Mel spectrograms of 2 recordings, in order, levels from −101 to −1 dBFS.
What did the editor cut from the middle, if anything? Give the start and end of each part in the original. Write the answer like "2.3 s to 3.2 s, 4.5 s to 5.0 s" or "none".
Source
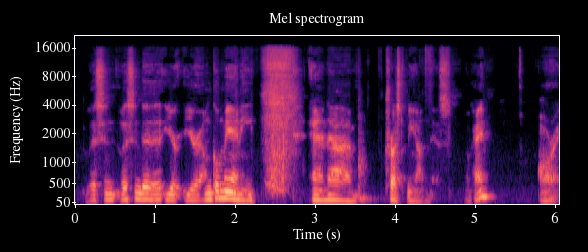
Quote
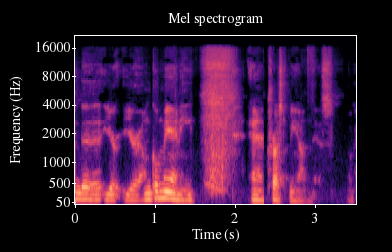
3.1 s to 3.8 s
